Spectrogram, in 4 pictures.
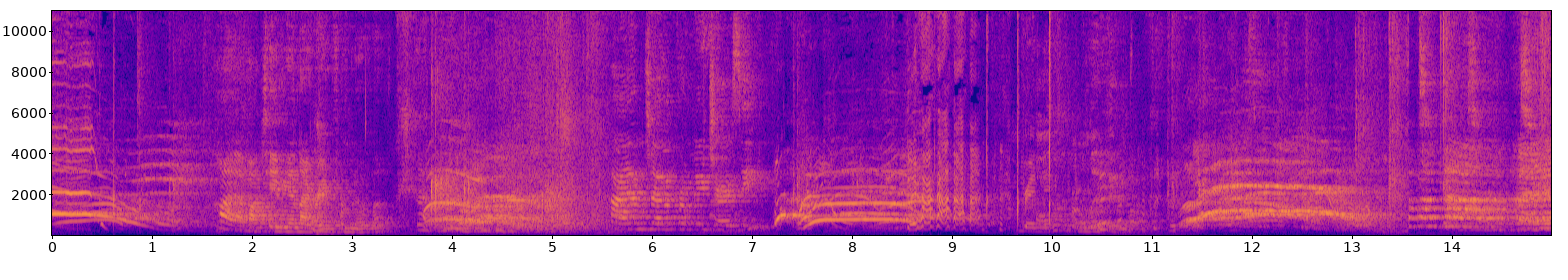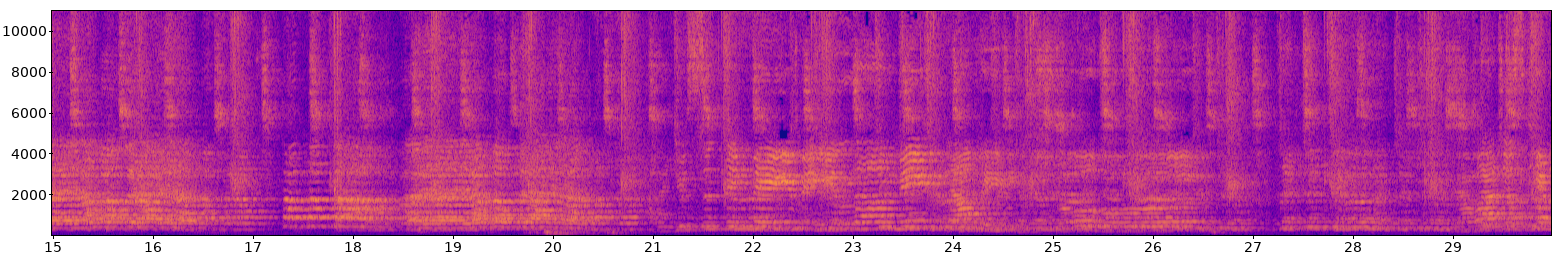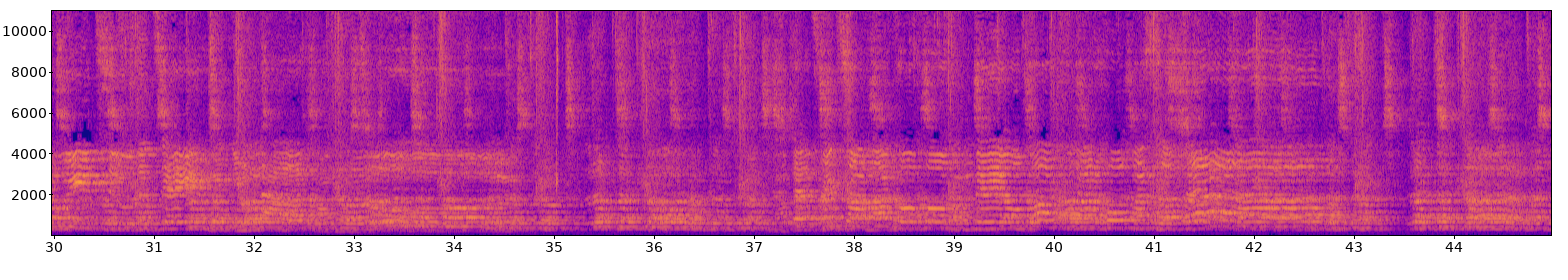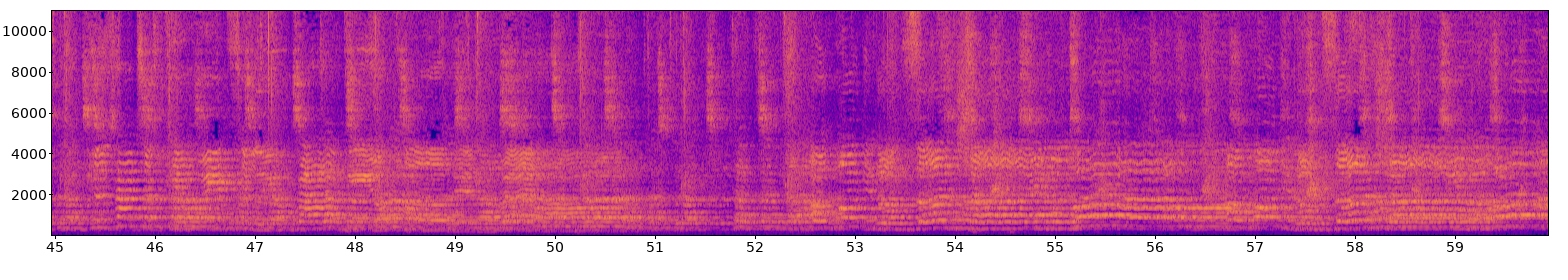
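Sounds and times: women singing a cappella: 0:11.0 - 0:59.9
steady clicking beat: 0:13.2 - 0:59.9.

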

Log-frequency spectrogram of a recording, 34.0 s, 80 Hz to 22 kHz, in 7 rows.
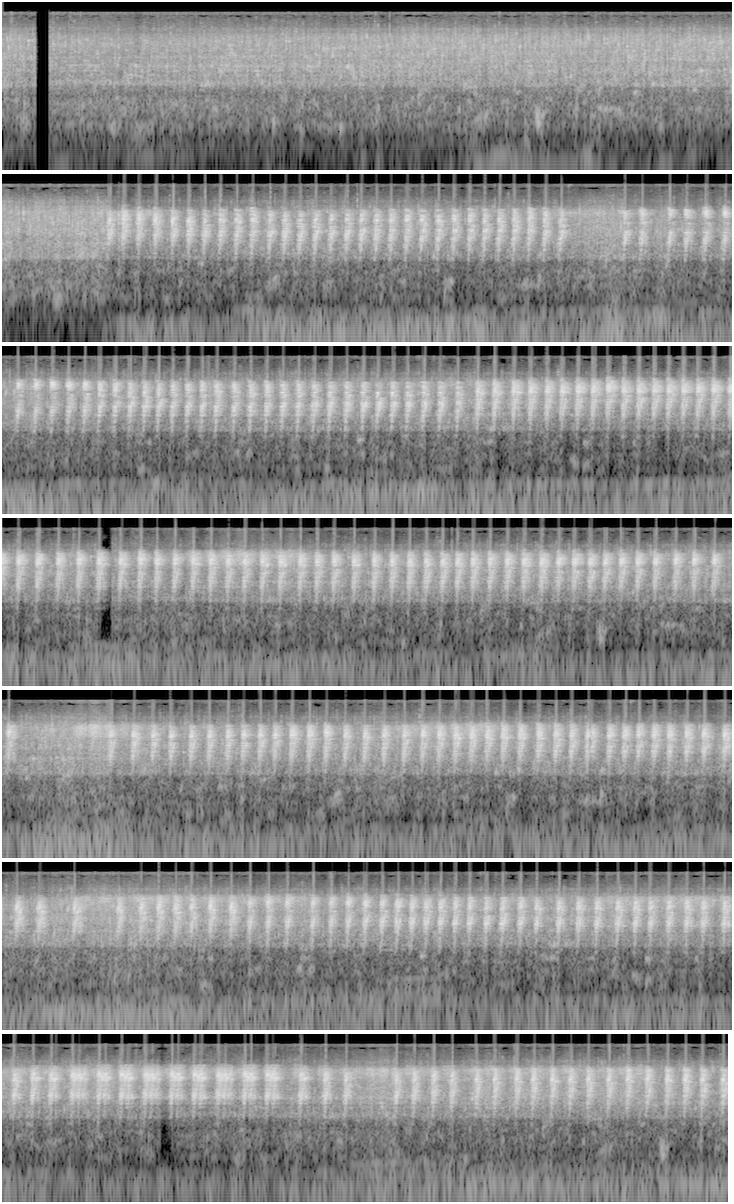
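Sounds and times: bird chattering trill: 0:05.5 - 0:34.0.

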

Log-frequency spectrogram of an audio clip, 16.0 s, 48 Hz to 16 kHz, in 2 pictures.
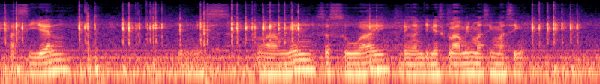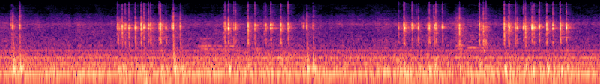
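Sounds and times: keyboard typing clicks: 0:01.0 - 0:04.0, 0:07.1 - 0:08.4, 0:09.6 - 0:12.3, 0:13.3 - 0:15.7.

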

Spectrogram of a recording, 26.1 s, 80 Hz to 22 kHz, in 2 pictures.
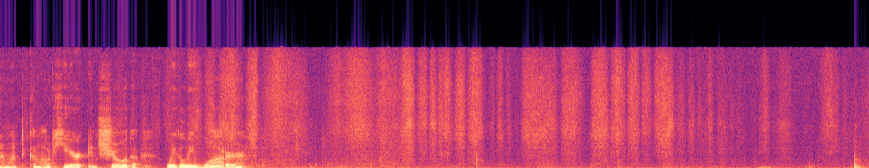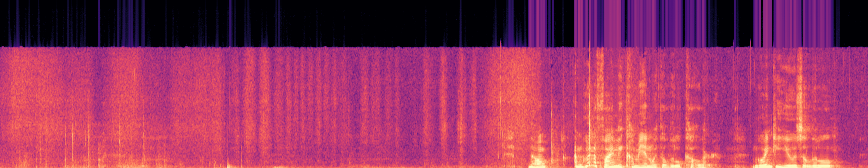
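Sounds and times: brush rubbing on paper: 0:02.7 - 0:21.2
soft knocks: 0:16.2 - 0:16.7.

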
